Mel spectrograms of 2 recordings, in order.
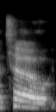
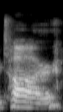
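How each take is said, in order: First: Said in the usual way. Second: "tar", toe with an R tacked on; "tar" with a hard R for the O. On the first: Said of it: "maybe it's the O sound". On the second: Shown as a demonstration. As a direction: say toe as "tar", mock Aussie. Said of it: "you tack on an R".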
